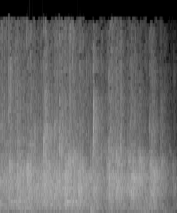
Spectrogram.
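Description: A crowd applauds steadily to welcome a speaker, a dense, even wash of clapping that holds its level for a few seconds before easing slightly at the end, with no voices standing out.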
